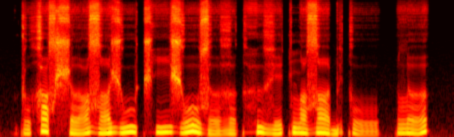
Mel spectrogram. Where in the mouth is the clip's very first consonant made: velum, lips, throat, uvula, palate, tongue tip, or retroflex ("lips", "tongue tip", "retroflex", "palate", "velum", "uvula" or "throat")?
retroflex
